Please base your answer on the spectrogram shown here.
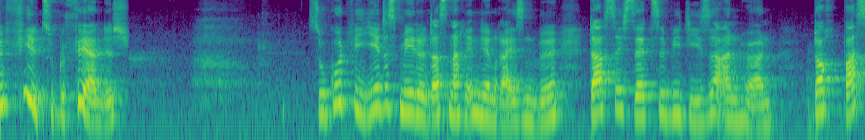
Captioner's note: sigh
